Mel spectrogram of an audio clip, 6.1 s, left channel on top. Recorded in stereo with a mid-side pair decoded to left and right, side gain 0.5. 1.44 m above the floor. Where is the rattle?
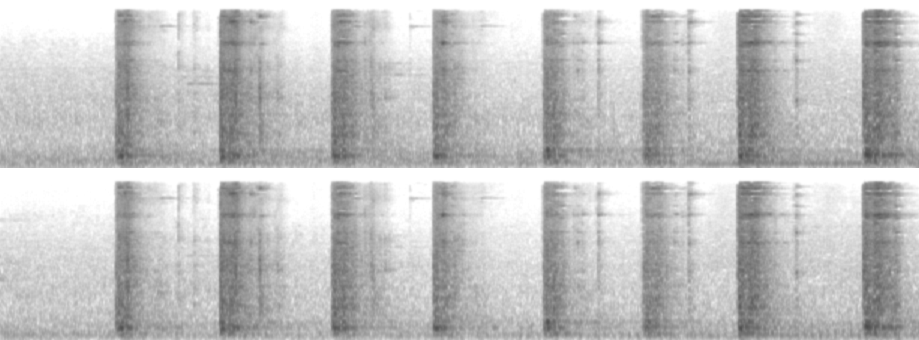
5° right, 0.6 m.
